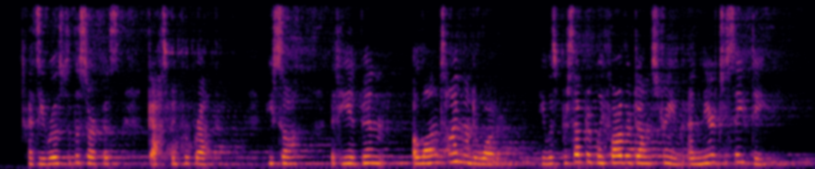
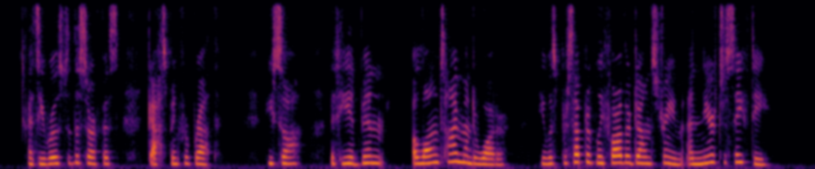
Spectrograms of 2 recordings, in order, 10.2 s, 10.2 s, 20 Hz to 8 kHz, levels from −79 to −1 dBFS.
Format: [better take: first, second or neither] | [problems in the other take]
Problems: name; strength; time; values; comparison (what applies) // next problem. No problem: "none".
second | room echo; dies away in 2.4 s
